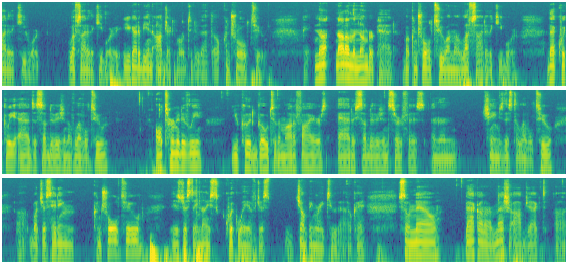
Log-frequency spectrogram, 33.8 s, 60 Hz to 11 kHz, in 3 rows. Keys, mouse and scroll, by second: 3.5 Tab, 5.4 ctrl+2, 16.0 click, 17.0 click, 19.4-21.1 drag, 21.6 click, 23.8 click, 25.2 click, 26.8 ctrl+2, 29.4-29.8 middle drag, 29.8-30.4 scroll down 2, 30.5-31.0 shift+middle drag, 31.1-32.1 scroll down 3, 32.0 click, 32.8 KP_Decimal, 33.6-33.8 middle drag.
